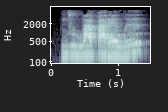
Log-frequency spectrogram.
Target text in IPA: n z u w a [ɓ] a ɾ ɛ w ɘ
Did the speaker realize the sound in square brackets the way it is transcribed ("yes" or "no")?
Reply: yes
